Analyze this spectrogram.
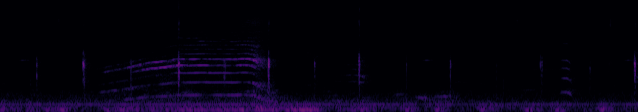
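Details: A baby monkey drinking milk gives a single drawn-out, tonal wail that rises slightly and then falls away.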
